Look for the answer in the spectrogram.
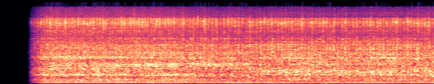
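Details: Charade engine at steady idle with a fast, somewhat irregular knock around three to four per second over a hum; source of the knock unknown.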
